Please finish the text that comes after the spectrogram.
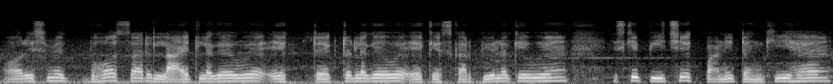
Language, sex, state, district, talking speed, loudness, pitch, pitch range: Hindi, male, Bihar, West Champaran, 150 wpm, -14 LUFS, 145 Hz, 125-155 Hz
